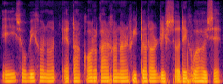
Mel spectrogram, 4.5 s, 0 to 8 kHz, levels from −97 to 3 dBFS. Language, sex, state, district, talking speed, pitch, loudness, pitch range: Assamese, male, Assam, Kamrup Metropolitan, 105 wpm, 120 Hz, -16 LUFS, 115-125 Hz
